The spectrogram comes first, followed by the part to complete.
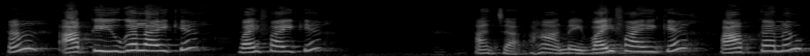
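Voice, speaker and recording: A woman's voice: very high-pitched, animated, measured pace, fairly bright tone. A woman giving an interactive spiritual talk to a live audience in a meditation centre hall, questioning people directly in a coaxing, conversational way.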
